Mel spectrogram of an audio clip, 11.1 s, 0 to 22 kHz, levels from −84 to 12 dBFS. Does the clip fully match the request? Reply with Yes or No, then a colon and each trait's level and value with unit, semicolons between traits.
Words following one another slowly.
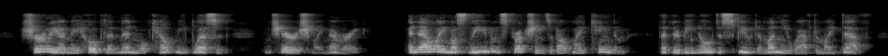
No: average, 185 wpm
